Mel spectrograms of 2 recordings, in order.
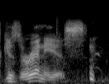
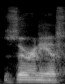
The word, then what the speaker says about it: Xerneas: name i'm sorry i i legitimately thought his name was geserenius no it that definitely doesn't ring a bell no it's xerneas i know why it's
